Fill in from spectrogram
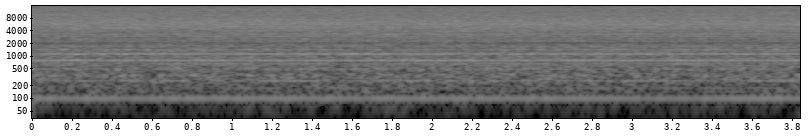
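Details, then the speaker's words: BigBoi Washr Pro 20 (20-amp) pressure washer with stock 3.7 nozzle, about 17.5 A draw and 1160 PSI: low steady motor hum with faint even spray hiss, no knocks or rattles; very quiet, normal running. "And guys, you can hear, again, another very, very, very quiet machine. Incredibly quiet."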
